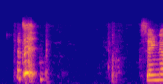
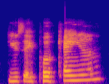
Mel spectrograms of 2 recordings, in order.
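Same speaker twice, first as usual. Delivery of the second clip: normal talking voice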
